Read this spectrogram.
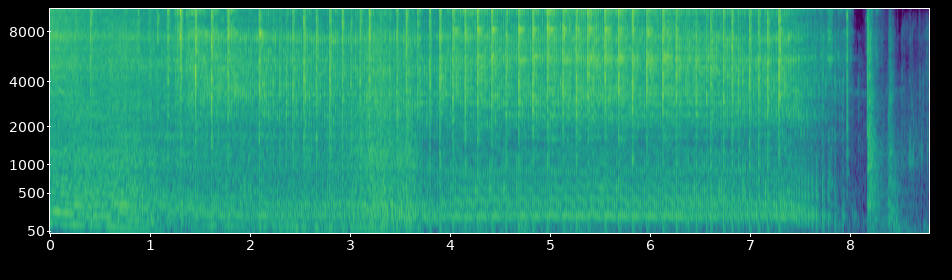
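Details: Stihl 036 chainsaw that sat about 20 years, restarted after priming with fuel: the old two-stroke fires and holds a steady, crisp buzz for several seconds before shutting off; normal running.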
